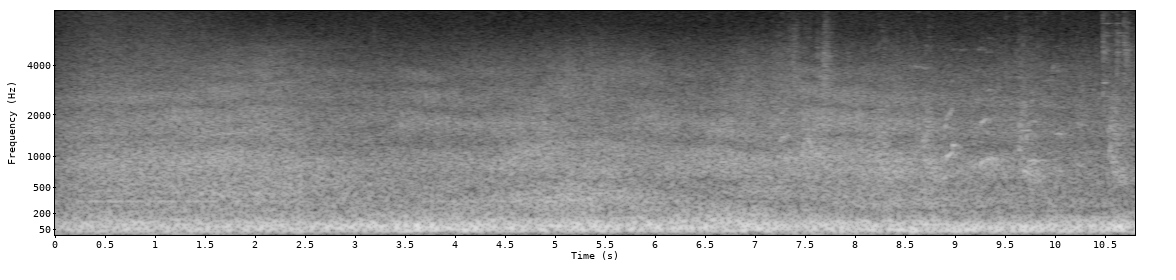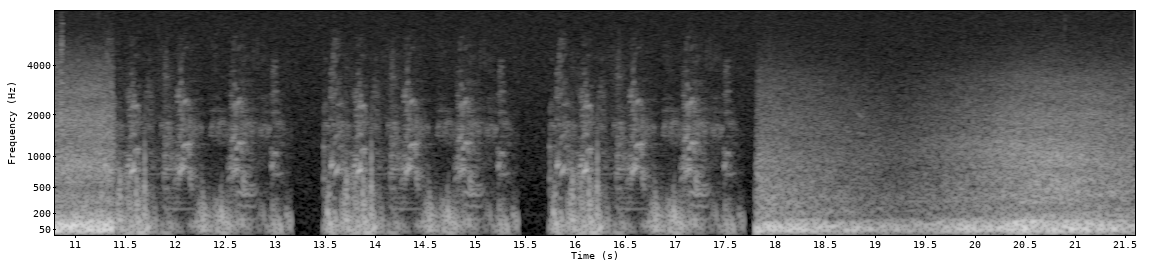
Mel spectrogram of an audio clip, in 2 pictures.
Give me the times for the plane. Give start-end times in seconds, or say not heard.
0.0-11.4, 17.8-21.5.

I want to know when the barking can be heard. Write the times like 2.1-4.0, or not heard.
7.0-17.7.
